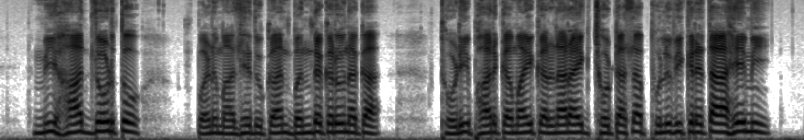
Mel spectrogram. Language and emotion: Marathi, fearful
